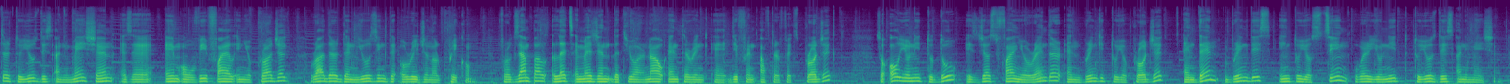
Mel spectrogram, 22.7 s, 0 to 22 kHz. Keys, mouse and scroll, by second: 11.3-11.9 click.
